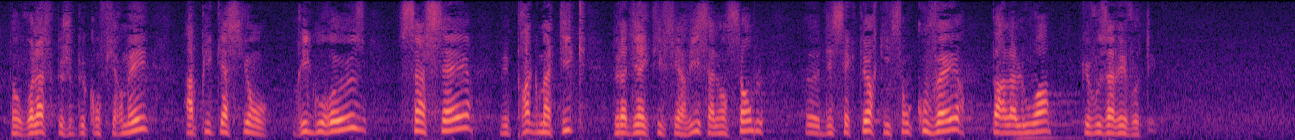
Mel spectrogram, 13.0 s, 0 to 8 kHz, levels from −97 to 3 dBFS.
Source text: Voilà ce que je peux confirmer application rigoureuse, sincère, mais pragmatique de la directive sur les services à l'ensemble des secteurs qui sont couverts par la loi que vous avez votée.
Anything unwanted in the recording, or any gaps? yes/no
no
